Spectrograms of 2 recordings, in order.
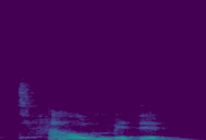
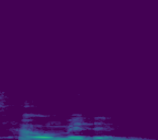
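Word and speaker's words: תלמידים: so my notes on we have to say this properly word is the word is talmidim talmidim it's a word that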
